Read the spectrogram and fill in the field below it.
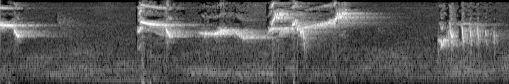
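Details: Oriental magpie-robin gives a brief whistle, then after a pause a long sweet phrase of sliding whistles, followed by a quick buzzy trill.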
